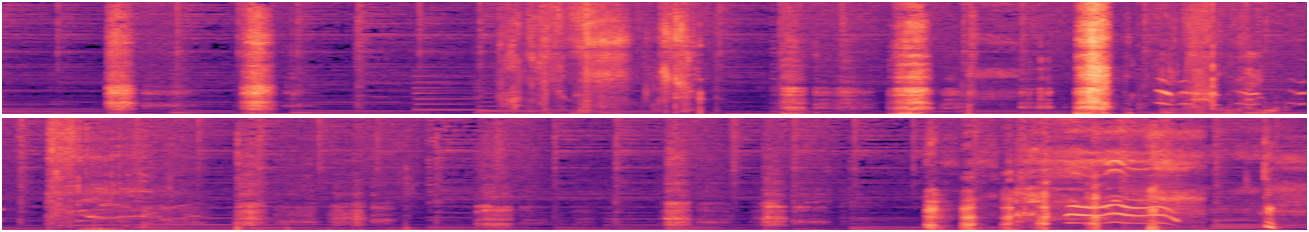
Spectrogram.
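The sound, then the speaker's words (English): A dog named Steve breathes heavily and wetly, with sloppy panting and snuffling bursts over about thirteen seconds, plus a few brief higher whines or yelps near the end. “But he's a slobbery, heavy breathing boy.”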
